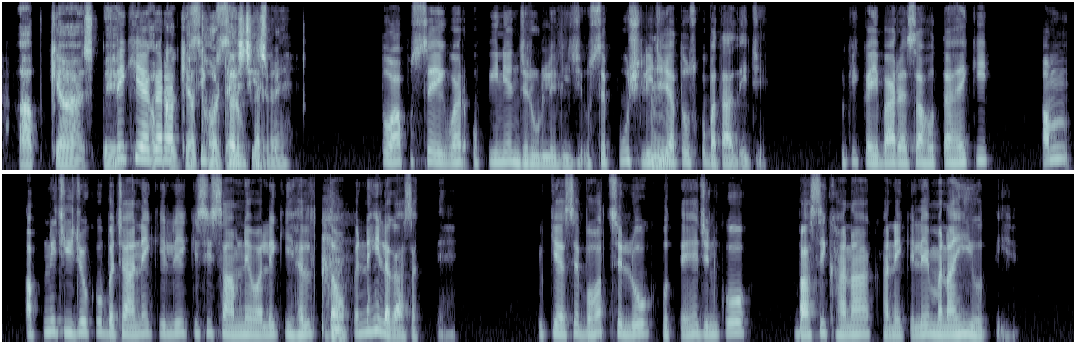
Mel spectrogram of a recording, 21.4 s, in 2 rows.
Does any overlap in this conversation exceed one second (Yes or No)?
Yes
